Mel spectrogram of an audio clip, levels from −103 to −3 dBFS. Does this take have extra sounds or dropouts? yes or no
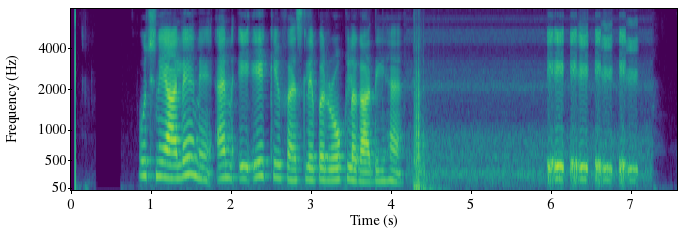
yes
